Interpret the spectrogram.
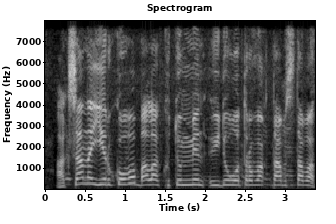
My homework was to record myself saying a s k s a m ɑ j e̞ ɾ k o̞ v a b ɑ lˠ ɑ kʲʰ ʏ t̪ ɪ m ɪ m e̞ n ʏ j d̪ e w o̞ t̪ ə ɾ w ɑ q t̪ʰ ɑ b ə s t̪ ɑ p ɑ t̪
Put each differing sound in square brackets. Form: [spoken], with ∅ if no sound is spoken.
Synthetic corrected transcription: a [∅] k s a [n] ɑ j e̞ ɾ k o̞ v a b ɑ lˠ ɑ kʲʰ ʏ t̪ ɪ m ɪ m e̞ n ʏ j d̪ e w o̞ t̪ ə ɾ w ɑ q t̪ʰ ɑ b ə s t̪ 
